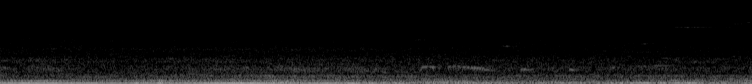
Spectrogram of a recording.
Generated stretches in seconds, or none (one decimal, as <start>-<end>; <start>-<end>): none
